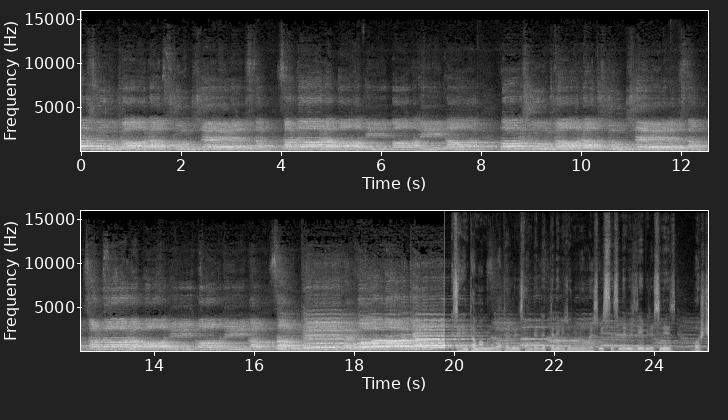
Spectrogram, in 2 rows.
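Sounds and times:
mixed choir singing a cappella: 0:00.0 - 0:25.0.

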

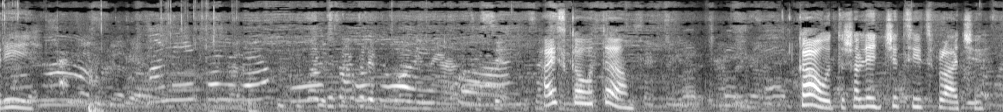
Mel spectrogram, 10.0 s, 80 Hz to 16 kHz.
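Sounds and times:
background voices chattering: 0:00.0 - 0:10.0.

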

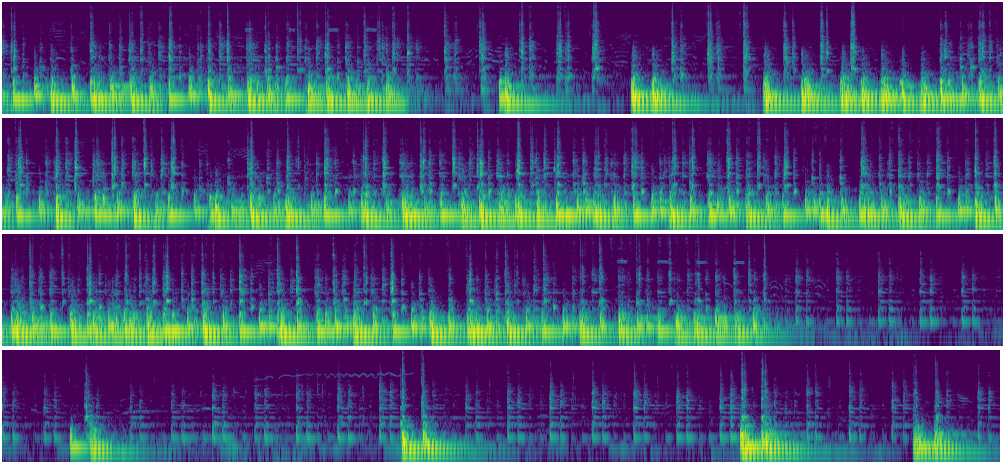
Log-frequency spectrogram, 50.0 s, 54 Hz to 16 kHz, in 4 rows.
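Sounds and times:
bass drums: 0:00.0 - 0:05.5, 0:07.9 - 0:36.3, 0:42.4 - 0:45.0, 0:46.2 - 0:50.0
snare drums: 0:00.0 - 0:50.0.

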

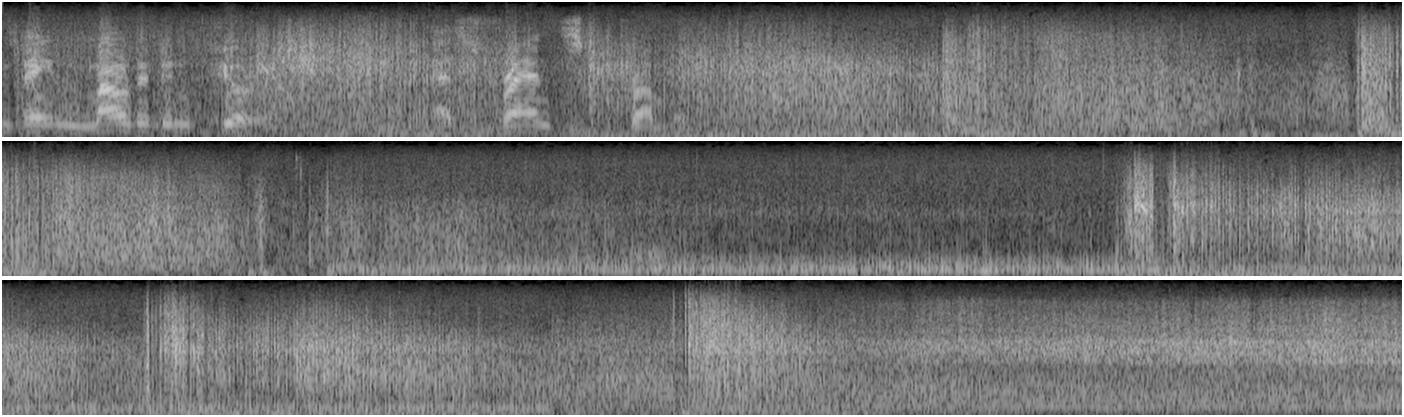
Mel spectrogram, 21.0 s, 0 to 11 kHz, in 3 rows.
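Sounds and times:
artillery shells exploding: 0:00.0 - 0:21.0
piston aircraft engines droning: 0:00.0 - 0:21.0.

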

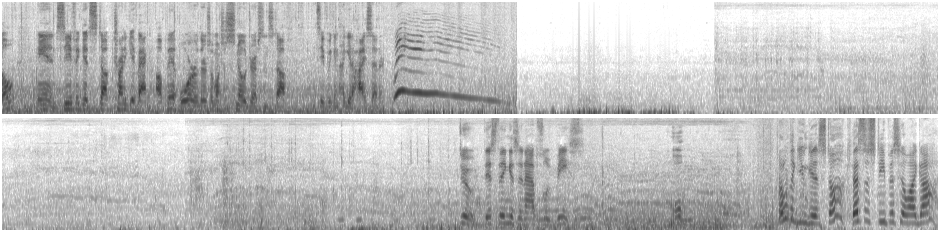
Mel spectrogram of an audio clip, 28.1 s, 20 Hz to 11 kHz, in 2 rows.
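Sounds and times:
golf cart driving: 0:00.0 - 0:07.8, 0:10.7 - 0:27.2
man shouting wee: 0:05.8 - 0:07.6.

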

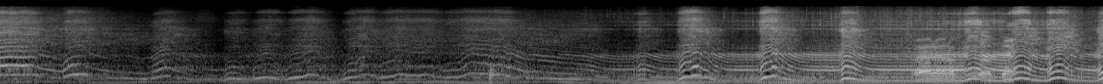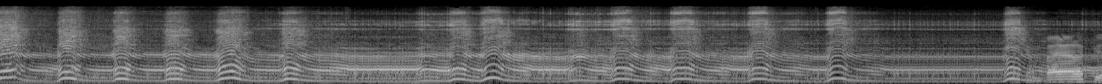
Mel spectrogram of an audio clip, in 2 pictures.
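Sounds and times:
nitro engine revving and idling: 0:00.0 - 0:22.0.

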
